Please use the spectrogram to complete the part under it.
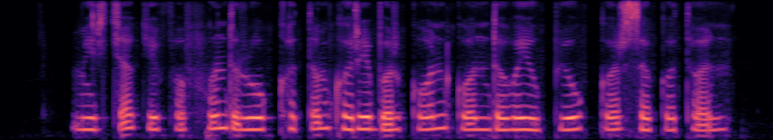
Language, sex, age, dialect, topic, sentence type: Chhattisgarhi, female, 18-24, Northern/Bhandar, agriculture, question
